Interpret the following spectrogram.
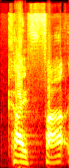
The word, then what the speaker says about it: kyphotic: And you know, hunchback or that kyphotic we got to get this pronunciation right.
